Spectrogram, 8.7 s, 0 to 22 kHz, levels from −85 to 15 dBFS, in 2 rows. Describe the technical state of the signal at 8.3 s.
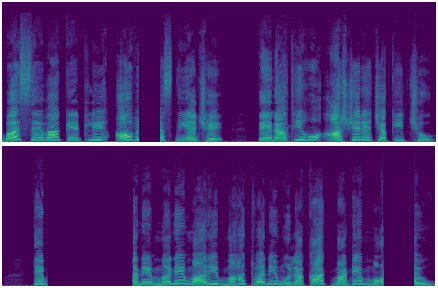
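At 8.3 s the speech is silent, inside a digital broadcast dropout running from 8.14 to 8.47 s. The receiver stopped getting decodable frames and muted its output, so about 320 ms of programme is gone, which fits a run of roughly ten lost frames, before the sound returns.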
